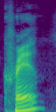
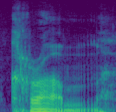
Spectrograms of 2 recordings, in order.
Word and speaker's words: Kram: new album called cram am i pronouncing that right kram no you're not pronouncing it right how do you say that jerome crum yep okay it's uh hugs in swedish hugs that's a cool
